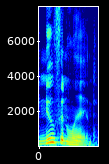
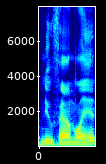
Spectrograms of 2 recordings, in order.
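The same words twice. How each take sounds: First: It is run together as one blended word. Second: It sounds like three separate words: new found land. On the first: It hides the literal meaning of the name. "It's going to be Newfoundland" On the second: It spells out what the name literally means. "make fun of people for pronouncing it like Newfoundland, even though that's what it is"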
